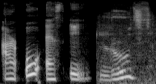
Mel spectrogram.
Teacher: 그냥 입천장을 혀에 대지 않고 목구멍 안쪽으로 이렇게 당기면서 굴리는 소리가 납니다.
